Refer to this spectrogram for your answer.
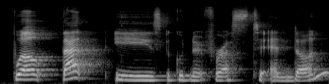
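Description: The voice has a bright, sharp tone, vocal fry, and fairly even intonation, in an Australian accent. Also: woman. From Sydney, Cabramatta area. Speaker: podcast co-host. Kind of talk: casual interview chat.

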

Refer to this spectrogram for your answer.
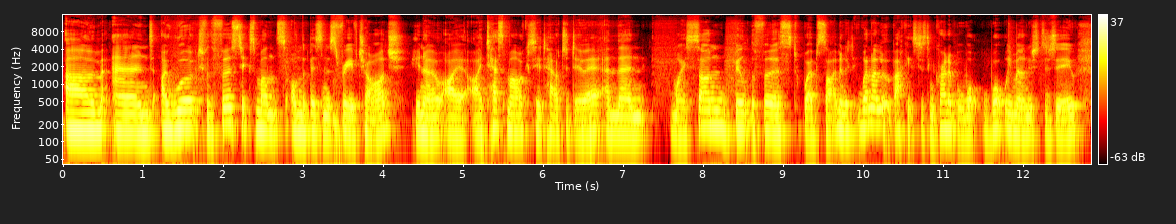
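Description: In an English accent, a woman talks at a moderate pace with a very deep, low pitch, fairly even intonation and hardly any pauses. The room echo is audible and background noise is noticeable. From English Midlands. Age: 50s. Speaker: matchmaking business owner. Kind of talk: interview testimony. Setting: remote studio.

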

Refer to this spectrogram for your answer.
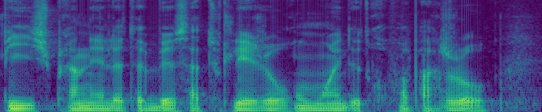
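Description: At a fairly quick pace, a man speaks with a very deep, low pitch in a very clean recording with a silent background. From Quebec, Eastern Townships (Bolton West). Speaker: university student. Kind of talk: interview.

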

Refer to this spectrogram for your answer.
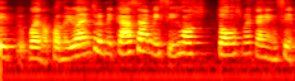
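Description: Talking very fast, a woman uses ordinary pitch variation. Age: 40s. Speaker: real estate agent. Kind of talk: casual interview. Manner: mixes English into Spanish.

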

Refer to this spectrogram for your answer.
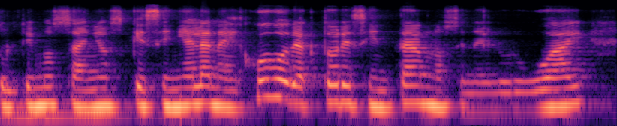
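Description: The speech is somewhat breathy and moves at a moderate pace. Intonation stays fairly even. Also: woman. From Argentina. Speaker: university professor. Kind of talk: interview.

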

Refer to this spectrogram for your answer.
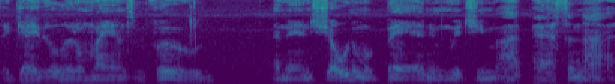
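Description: A man at a moderate pace, fairly low in pitch, with ordinary pitch variation.

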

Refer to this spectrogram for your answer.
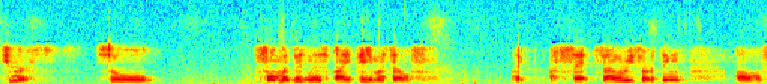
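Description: With noticeable background noise behind him, a man talks at a moderate pace in a Highland Scottish accent. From Scottish Highlands. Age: 20s. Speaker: online business owner. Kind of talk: interview.

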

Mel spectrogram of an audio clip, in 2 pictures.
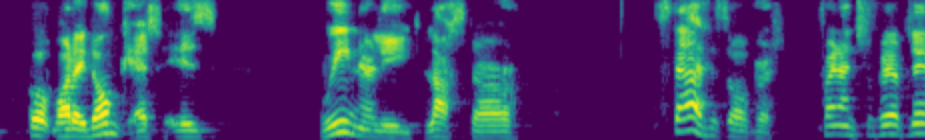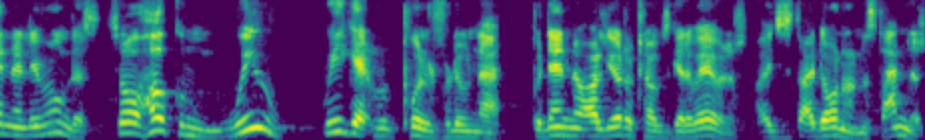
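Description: With a Cork accent and a dark, mellow tone, the speaker moves at a fairly quick pace, using lively intonation and big swings in loudness. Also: man, fairly high pitch for a man. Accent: Irish (Cork). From Ireland. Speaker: football fan. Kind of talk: casual interview. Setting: remote call.

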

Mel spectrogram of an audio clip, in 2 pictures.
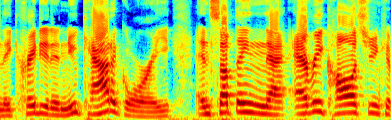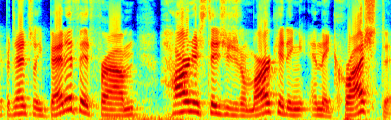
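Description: This man talks at a fairly quick pace with an American accent and lively intonation. His voice is high and has a bright, sharp tone. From US South, Fort Lauderdale, Florida. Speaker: entrepreneur, former engineer. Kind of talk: casual interview.

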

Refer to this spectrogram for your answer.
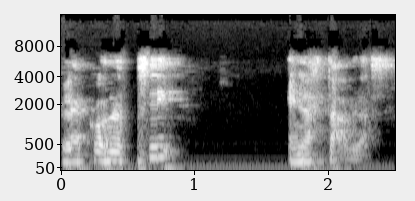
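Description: A man talks at a fairly slow pace over music playing in the background. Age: 70s. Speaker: makeup artist and actor. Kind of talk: interview. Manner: halting, repeats words.

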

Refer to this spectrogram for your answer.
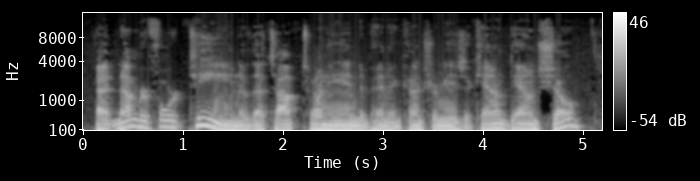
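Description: A man talks at a very slow pace in a somewhat breathy voice, his pitch swinging very widely. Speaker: radio host. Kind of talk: radio DJ patter, chatty countdown-show host banter. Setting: studio. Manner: upbeat, folksy, chatty, fillers and repeated catchphrases; enthusiastic, warm, pushes on with 'let us get on with the show'.

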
